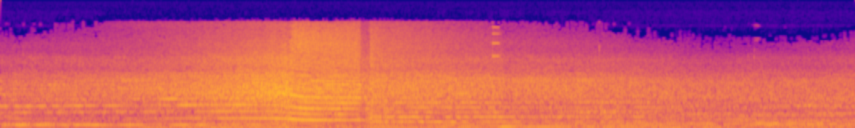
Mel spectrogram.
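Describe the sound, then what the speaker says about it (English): Race cars lapping a circuit in the Pacific Rim Championship, a loud engine note rising and falling as a car revs and passes near, with other engines droning behind and no talk. "We'll be just looking at cars going round."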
